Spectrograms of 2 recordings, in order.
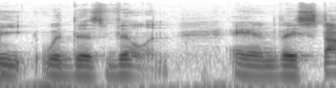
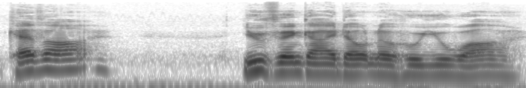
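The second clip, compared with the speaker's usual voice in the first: smug villain voice. Acted. Villain addresses the paladin.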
